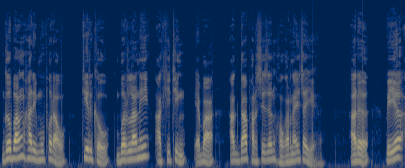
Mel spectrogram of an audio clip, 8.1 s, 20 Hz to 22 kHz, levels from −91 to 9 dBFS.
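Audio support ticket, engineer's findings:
Regular small ticks in the speech, one per second from 0.24 s to 7.25 s, about seven in all. Each is a very brief gap of around a millisecond, filled with silence. Audible only while signal present. Probable component: USB audio interface or its driver. Periodic USB or driver dropouts: a background task stalls the bus or driver on a fixed 1.0 s cycle, briefly interrupting the sample stream. Check polling tasks and power management.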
